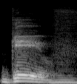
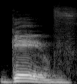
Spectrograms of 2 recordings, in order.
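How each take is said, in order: No difference in how they are said.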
